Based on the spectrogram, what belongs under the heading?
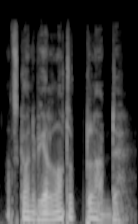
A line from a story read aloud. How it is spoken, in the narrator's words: Harry murmured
